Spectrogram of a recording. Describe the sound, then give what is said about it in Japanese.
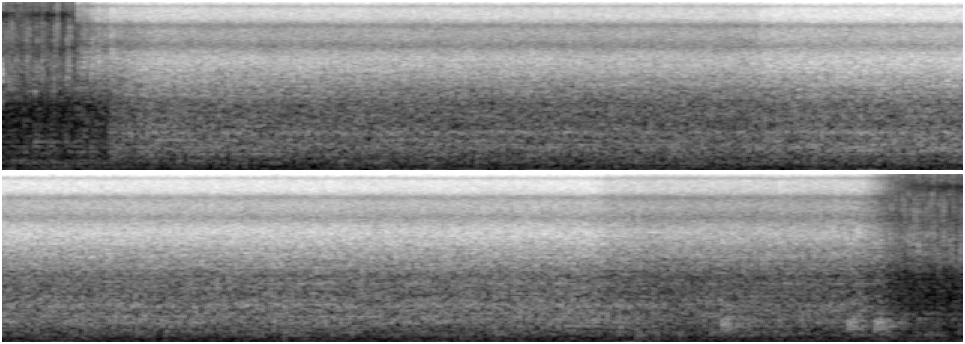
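A shower sprays steadily for about twelve seconds, wetting a seated person's hair before shampooing, a continuous hiss of running water that splashes and patters softly as it flows over hair, starting and stopping abruptly, with no voices. “まずシャワーで髪濡らすから。”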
